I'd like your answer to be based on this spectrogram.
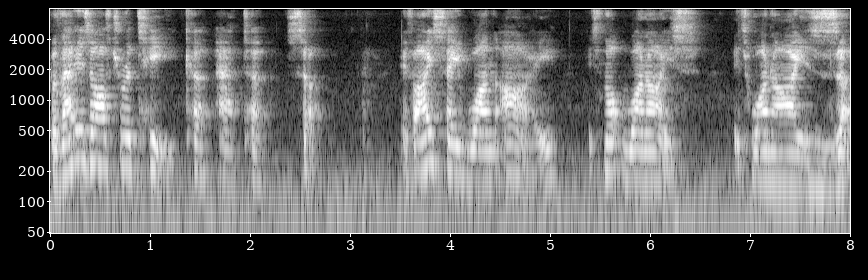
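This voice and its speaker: A man with a British accent talks very slowly at a fairly high pitch with lively intonation and long, frequent pauses, over noticeable background noise and audible room echo. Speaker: former ambassador. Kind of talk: interview.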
